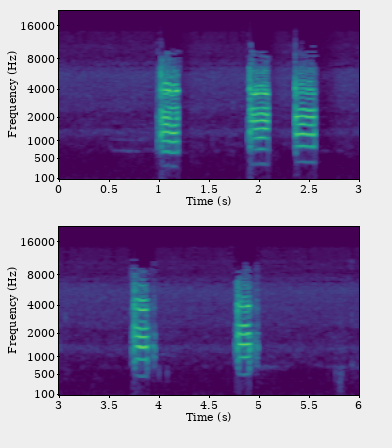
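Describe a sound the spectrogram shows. Short electronic keyboard notes play one at a time.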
